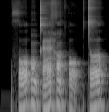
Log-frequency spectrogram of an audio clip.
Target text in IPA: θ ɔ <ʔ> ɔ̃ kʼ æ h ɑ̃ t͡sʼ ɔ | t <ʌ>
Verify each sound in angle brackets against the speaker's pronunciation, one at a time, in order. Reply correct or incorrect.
correct, correct

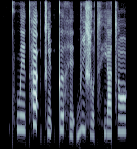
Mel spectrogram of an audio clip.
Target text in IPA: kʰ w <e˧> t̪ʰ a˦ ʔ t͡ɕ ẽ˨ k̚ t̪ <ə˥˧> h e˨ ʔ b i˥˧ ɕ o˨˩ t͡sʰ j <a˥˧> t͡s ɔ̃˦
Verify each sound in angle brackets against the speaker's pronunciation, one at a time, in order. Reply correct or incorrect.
correct, incorrect: ə˧, incorrect: a˧

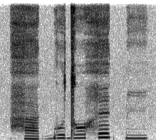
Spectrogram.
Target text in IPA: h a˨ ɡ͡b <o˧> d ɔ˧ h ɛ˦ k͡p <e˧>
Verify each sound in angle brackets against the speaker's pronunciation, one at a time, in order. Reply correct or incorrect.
correct, incorrect: i˧

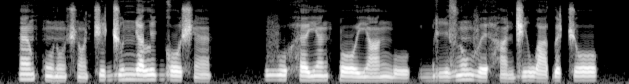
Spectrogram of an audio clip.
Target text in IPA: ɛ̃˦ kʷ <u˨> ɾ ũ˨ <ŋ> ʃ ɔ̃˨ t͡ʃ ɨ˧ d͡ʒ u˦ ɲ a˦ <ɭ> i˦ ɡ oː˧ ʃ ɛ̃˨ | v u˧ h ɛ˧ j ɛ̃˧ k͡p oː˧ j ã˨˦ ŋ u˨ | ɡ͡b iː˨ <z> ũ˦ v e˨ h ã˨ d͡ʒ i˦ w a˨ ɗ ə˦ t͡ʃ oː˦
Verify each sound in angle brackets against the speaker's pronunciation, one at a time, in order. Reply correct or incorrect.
incorrect: ũ˨, incorrect: none, incorrect: l, correct

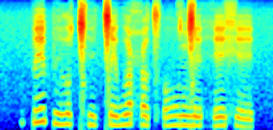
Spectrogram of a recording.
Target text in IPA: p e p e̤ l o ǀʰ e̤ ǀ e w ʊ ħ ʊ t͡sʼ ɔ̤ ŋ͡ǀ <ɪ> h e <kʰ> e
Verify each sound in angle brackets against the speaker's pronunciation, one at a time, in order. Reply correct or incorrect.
correct, incorrect: x

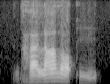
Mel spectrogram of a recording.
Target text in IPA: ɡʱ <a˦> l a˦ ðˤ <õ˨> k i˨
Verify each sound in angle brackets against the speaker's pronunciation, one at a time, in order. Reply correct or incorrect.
incorrect: a˨, incorrect: o˨

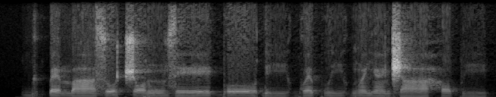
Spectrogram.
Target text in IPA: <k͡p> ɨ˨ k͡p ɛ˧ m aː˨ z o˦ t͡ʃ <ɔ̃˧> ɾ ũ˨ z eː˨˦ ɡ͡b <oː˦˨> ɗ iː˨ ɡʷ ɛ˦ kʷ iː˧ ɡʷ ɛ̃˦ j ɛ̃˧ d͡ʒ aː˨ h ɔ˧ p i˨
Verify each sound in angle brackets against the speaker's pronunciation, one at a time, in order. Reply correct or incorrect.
incorrect: ɡ͡b, incorrect: ɔ˧, correct

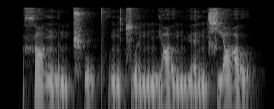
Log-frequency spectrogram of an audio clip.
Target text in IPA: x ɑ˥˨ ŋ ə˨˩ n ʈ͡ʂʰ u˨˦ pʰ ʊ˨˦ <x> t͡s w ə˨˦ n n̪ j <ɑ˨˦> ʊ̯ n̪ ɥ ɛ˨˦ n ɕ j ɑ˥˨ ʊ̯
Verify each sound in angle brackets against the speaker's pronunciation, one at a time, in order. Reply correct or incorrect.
incorrect: ŋ, incorrect: ɑ˥˨

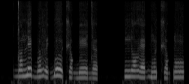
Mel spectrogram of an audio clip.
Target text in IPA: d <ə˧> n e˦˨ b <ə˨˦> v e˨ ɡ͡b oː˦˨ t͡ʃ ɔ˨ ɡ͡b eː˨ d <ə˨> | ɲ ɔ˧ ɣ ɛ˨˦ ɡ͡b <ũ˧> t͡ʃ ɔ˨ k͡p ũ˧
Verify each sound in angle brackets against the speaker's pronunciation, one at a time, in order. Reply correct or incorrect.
incorrect: ɔ˧, correct, correct, incorrect: ũ˨

